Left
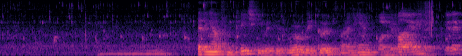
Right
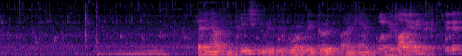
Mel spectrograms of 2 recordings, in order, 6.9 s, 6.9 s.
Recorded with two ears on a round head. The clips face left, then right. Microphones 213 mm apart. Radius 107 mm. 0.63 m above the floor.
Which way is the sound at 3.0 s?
25° left (ahead or behind).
